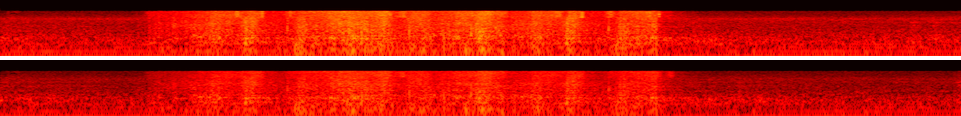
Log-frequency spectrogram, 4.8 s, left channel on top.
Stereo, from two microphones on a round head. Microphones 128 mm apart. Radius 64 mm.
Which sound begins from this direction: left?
Tearing paper, at 0.7 s.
